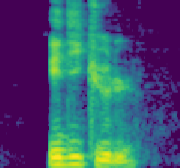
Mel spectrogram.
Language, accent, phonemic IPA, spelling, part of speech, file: French, France, /e.di.kyl/, édicule, noun, LL-Q150 (fra)-édicule.wav
- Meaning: 1. aedicula 2. building housing the entrance to a metro station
